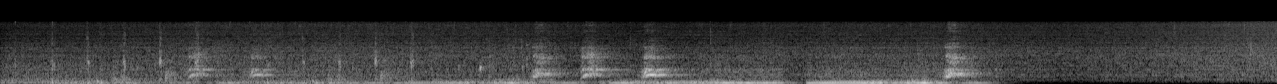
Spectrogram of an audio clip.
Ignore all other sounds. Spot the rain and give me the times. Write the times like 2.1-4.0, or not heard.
0.0-12.7.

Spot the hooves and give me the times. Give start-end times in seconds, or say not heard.
0.0-5.6.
